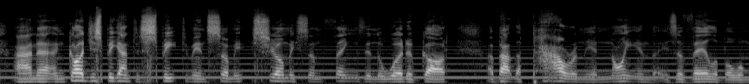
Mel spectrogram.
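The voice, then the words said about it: Yorkshire English accent. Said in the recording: “my wonderful Yorkshire accent”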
